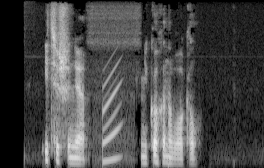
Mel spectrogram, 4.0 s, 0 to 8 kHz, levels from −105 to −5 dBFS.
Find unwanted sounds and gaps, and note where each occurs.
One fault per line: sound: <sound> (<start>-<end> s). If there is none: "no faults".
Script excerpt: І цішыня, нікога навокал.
sound: chirp (1.5-1.9 s)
